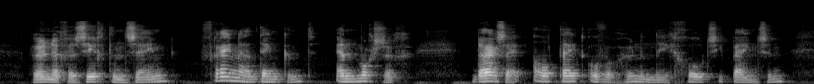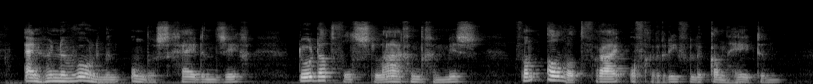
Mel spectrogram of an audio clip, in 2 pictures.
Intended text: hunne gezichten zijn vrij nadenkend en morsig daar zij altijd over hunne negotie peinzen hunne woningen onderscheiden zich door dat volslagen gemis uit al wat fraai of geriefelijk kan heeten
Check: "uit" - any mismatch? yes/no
yes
